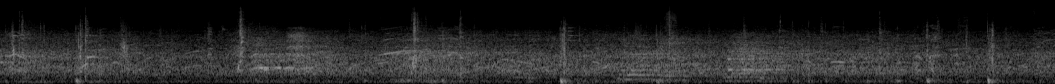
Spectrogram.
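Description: Badminton rally: sharp racket strikes on the shuttlecock every second or two, with short squeaks of court shoes on the floor, over a low murmur from the arena crowd.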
